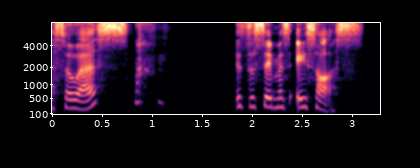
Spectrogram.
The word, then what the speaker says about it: ASOS: Since I mentioned it just a moment ago, most of the clothes in Bat that you see are actually bought on like ASUS? I don't know if I'm saying that right. – ASOS? – ASUS. – ASUS. It's an O. Not a U.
